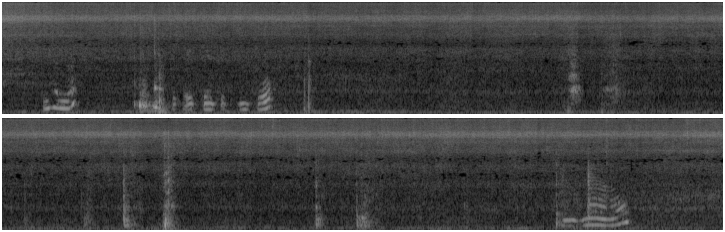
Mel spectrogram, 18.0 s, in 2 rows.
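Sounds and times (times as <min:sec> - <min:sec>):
chicken sizzling in a frying pan: 0:00.0 - 0:18.0
spatula scraping a pan: 0:06.9 - 0:08.2, 0:09.3 - 0:11.4, 0:12.9 - 0:13.9.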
